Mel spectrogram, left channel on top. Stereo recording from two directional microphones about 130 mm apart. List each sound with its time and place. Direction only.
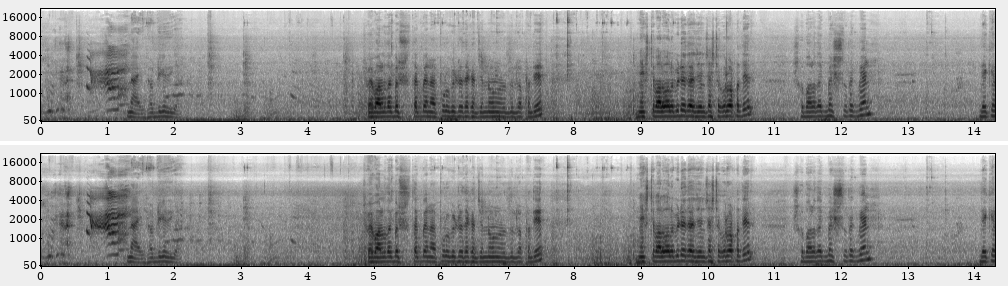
0.3 s dog: centre (ahead or behind)
1.3 s a child's voice: 30° right (ahead or behind)
4.9 s a man's voice: 10° right (ahead or behind)
9.0 s a man's voice: centre (ahead or behind)
11.4 s a man's voice: 10° right (ahead or behind)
